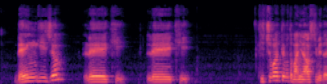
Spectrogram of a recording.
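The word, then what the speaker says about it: 冷気: 레기, 레기.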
